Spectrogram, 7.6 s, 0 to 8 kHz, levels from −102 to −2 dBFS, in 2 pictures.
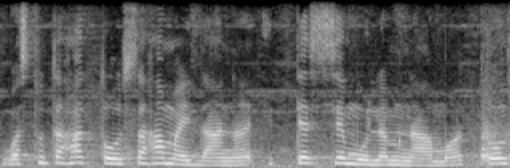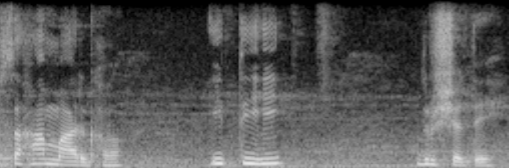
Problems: constant background noise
